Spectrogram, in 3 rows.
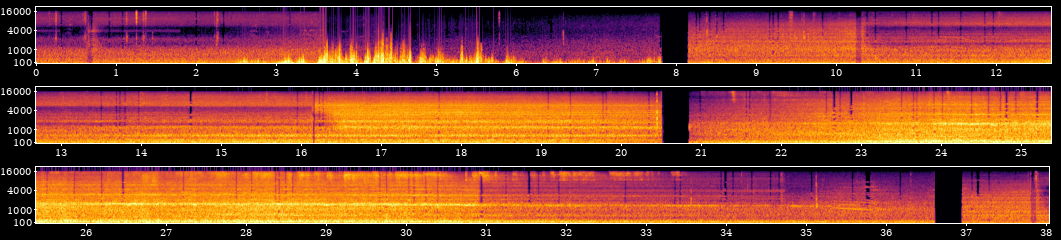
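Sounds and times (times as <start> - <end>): train high whine: 8.2 - 38.0
trains rumbling past: 8.2 - 38.0.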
